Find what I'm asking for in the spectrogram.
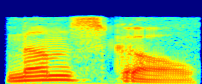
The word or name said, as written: numskull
